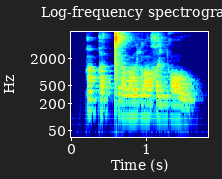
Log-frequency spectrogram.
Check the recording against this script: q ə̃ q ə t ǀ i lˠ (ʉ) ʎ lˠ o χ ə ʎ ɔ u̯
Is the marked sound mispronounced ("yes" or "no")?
no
